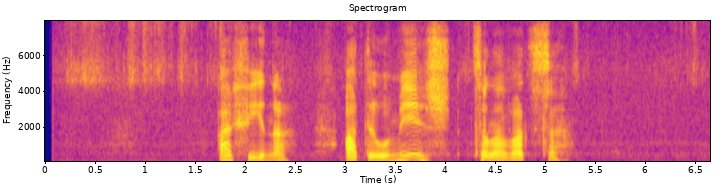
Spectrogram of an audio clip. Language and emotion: Russian, neutral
